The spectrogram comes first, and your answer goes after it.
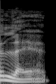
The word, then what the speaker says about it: Leyre: Le, is that how you pronounce it? Le is perfect. You can call me Lei if it's more comfortable for you.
